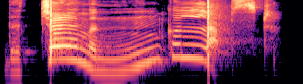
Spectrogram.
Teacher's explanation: In isolation, man is pronounced as man, but when we pronounce it in the connected speech, in order to maintain the rhythm of the language, man is reduced to mun. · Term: weak form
